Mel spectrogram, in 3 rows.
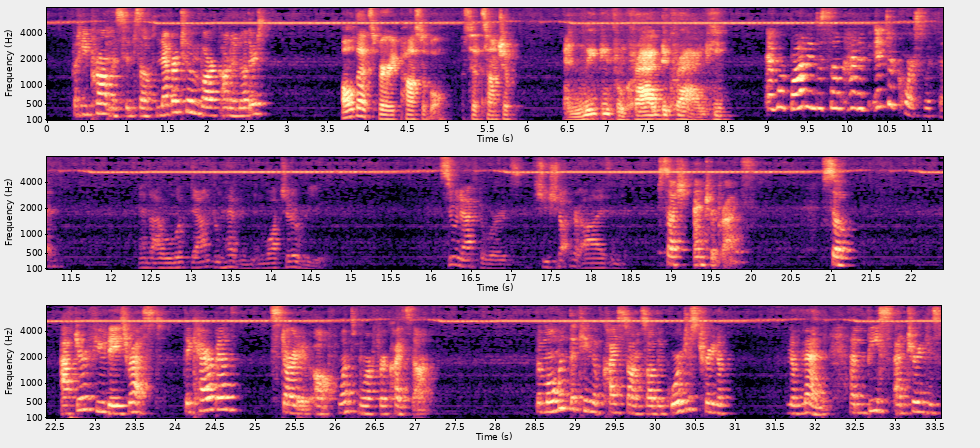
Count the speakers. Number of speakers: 5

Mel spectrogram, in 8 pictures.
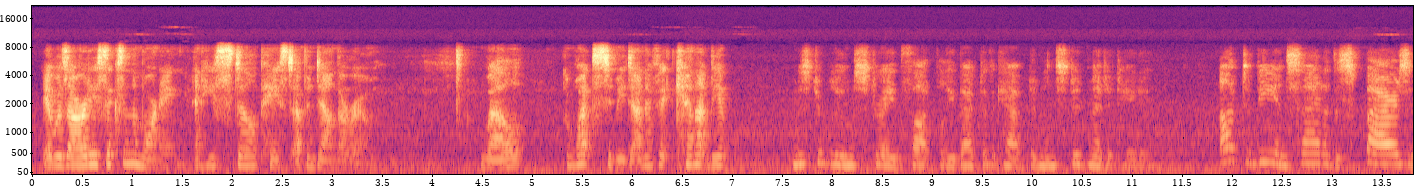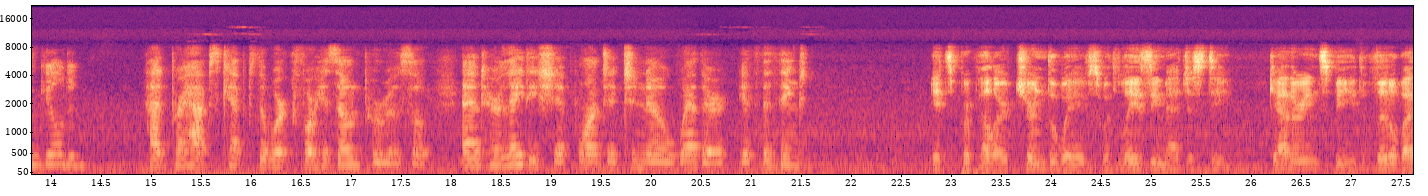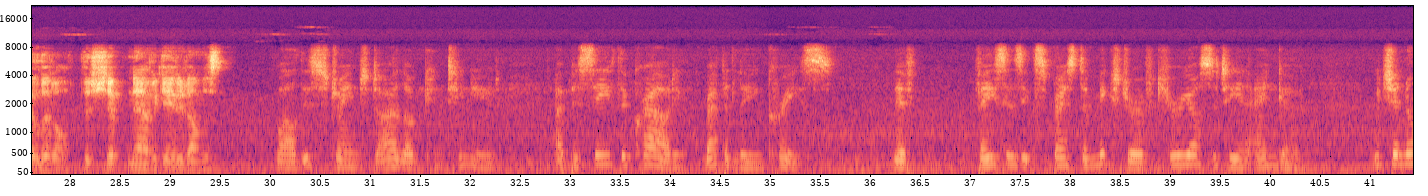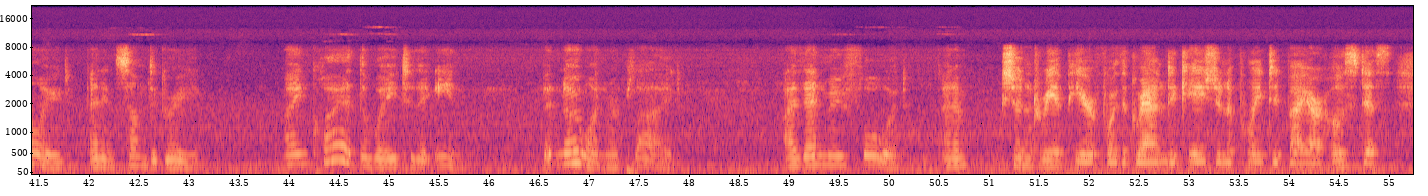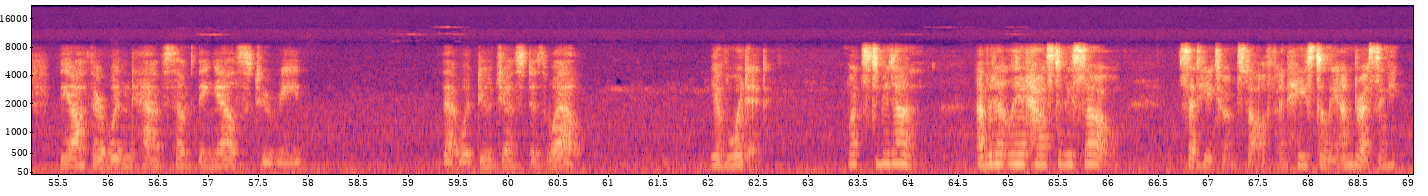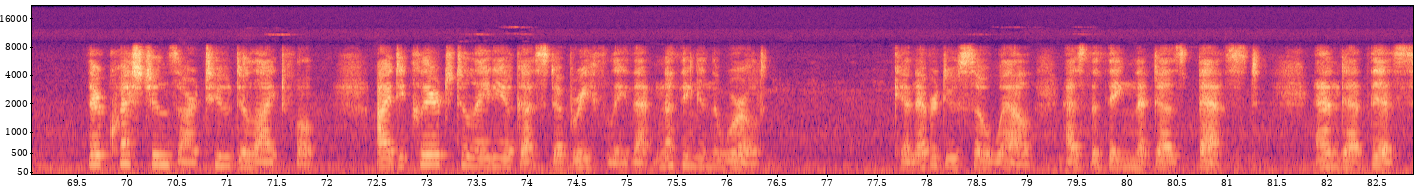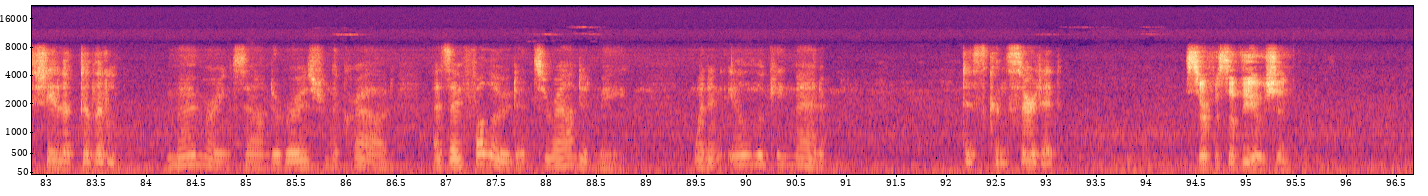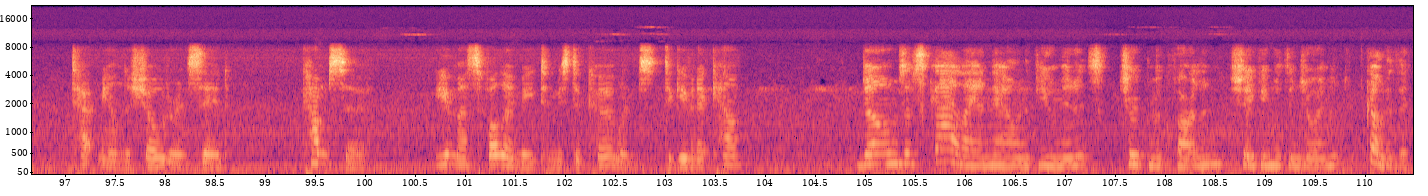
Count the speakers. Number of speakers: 5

